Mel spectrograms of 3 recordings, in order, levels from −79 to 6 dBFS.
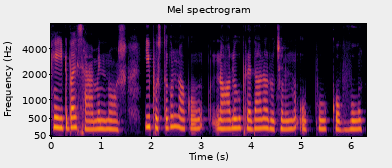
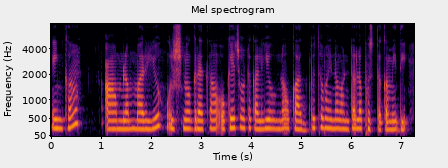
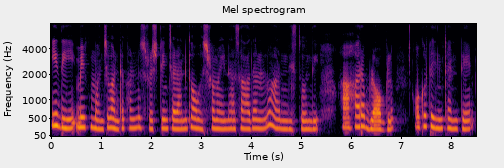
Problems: background sounds at intervals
